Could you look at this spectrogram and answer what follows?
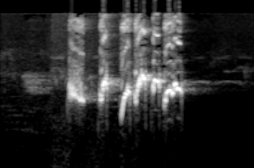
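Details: Red-whiskered bulbul morning song in the double-twist voice style, used as a training lure: one quick phrase of five or six bright, warbled, slurred whistles, each note bending down, after a faint thin lead-in tone.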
